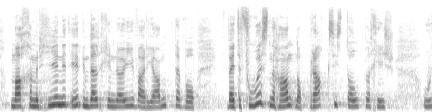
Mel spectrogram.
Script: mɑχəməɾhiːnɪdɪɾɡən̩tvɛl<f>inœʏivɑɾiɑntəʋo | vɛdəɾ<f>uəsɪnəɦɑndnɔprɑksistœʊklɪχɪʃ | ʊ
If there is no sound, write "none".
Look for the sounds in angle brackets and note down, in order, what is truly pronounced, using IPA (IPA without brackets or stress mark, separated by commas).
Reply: χ, f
